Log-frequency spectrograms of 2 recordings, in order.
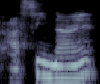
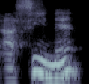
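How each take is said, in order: First: The final vowel is said like 'ai'. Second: The final vowel is said like 'e'. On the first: This is the classical Latin pronunciation. "sería en, en, en clásico" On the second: This is the ecclesiastical Latin pronunciation. "en eclesiástico"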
